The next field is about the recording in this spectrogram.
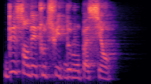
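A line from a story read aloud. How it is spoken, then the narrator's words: Healer's curt retort. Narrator (French): répliqua sèchement le guérisseur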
